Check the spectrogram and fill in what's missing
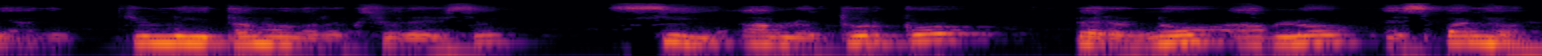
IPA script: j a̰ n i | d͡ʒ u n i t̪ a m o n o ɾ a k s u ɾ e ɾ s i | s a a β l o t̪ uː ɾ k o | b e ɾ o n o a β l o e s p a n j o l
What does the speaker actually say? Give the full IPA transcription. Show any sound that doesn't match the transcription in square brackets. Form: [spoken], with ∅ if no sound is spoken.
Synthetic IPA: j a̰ n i | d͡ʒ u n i t̪ a m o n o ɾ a k s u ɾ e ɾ s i | s [i] a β l o t̪ [u] ɾ k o | [p] e ɾ o n o a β l o e s p a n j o l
